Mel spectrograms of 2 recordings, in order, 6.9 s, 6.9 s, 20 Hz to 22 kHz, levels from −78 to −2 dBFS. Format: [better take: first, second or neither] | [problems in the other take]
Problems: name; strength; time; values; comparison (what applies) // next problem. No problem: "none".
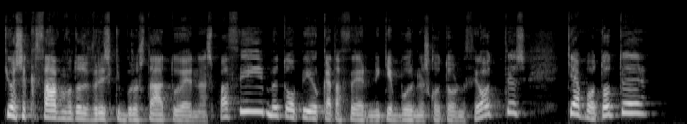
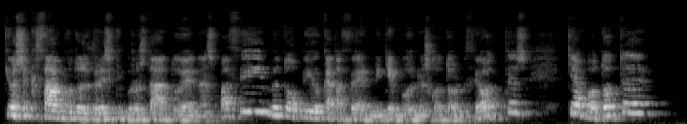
first | room echo; slight; dies away in 0.4 s // off-mic speech; far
